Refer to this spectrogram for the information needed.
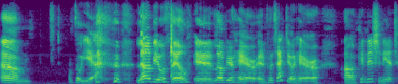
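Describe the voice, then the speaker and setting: A woman's very slow delivery, bright and sharp in tone, with long, frequent pauses. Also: medium pitch for a woman, lively intonation. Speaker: beauty vlogger. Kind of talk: casual tutorial. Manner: animated.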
